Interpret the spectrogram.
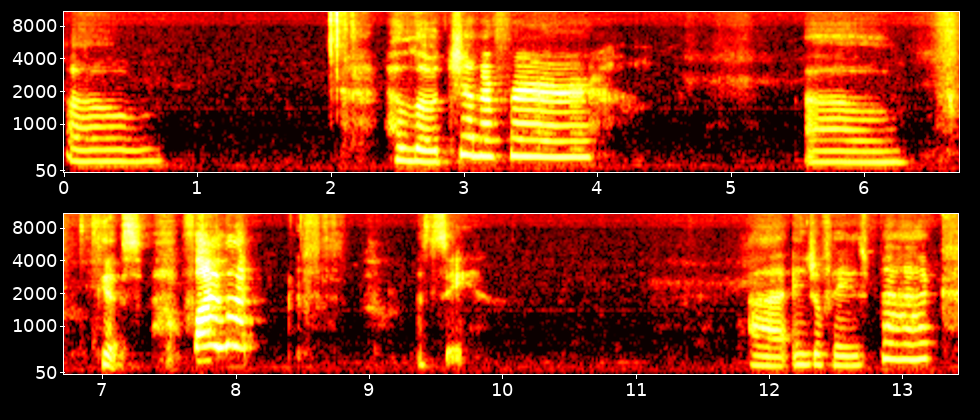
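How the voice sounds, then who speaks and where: Brief: young woman streamer, bright, slow easy delivery, reads chat and greets viewers. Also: fairly high pitch, big pitch swings. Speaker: livestream host. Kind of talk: casual livestream chat.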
